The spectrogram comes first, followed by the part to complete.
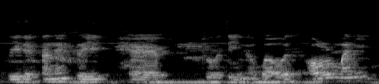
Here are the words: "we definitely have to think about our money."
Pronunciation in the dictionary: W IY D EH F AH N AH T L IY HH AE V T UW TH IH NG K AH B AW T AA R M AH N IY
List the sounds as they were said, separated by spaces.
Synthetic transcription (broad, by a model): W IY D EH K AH N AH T L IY HH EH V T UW T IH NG AH B AW T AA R M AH N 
